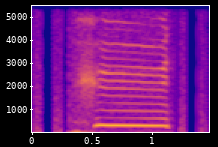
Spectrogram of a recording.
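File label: "hyut3", Cantonese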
